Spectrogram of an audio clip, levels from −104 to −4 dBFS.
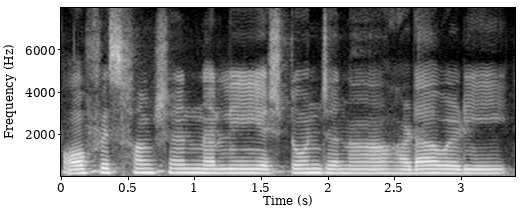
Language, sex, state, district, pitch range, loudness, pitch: Kannada, female, Karnataka, Bangalore, 175-190 Hz, -15 LUFS, 180 Hz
